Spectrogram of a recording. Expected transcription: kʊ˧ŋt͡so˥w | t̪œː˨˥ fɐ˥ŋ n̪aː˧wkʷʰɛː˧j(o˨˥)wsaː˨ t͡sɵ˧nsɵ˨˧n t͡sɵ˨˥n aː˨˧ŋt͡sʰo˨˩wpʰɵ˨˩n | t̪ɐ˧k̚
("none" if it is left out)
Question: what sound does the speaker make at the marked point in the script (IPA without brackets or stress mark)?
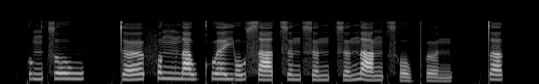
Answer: o˨˥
